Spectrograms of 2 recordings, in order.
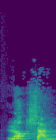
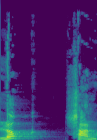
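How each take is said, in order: First: Said in the usual way. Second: লোকসান drawn out very slowly as লোক-সান; slow syllable demo. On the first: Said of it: "এই শব্দটা যখন তোমরা উচ্চারণ করছো". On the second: Shown as a demonstration. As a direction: stretch লোকসান to show two beats. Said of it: "দুই দল বিশিষ্ট শব্দ". (লোকসান ধীরে দুই ঝোঁকে ভেঙে বলা)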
